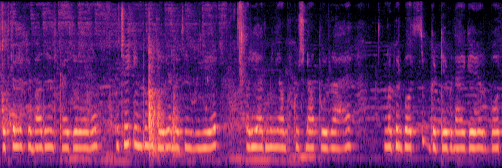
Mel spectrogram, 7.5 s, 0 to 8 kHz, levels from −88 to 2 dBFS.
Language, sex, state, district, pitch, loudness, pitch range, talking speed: Hindi, female, Himachal Pradesh, Shimla, 260 Hz, -19 LUFS, 255-270 Hz, 205 wpm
